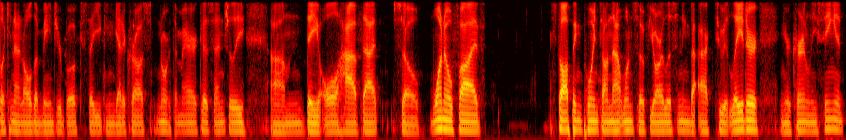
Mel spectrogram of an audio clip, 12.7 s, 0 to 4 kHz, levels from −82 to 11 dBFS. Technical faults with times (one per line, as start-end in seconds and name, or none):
none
